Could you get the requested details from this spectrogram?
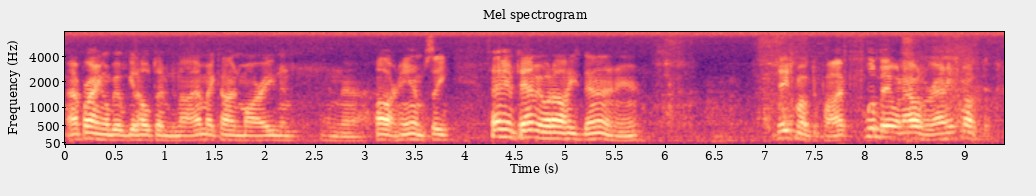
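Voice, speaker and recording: A man with a Southern, rural Kentucky accent talks at an average pitch, smoking his pipe as he goes. His delivery is folksy and unscripted, a loose ramble addressed to viewers. Faint noise and chirping insects sit behind his voice. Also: very fast, darkish tone, low-quality recording. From Kentucky, United States. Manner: folksy, drawling country speech; talking while smoking a pipe. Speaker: pipe-smoking video blogger. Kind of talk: rambling casual chat to viewers.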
